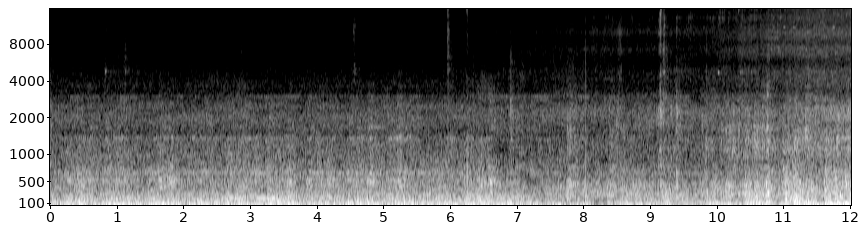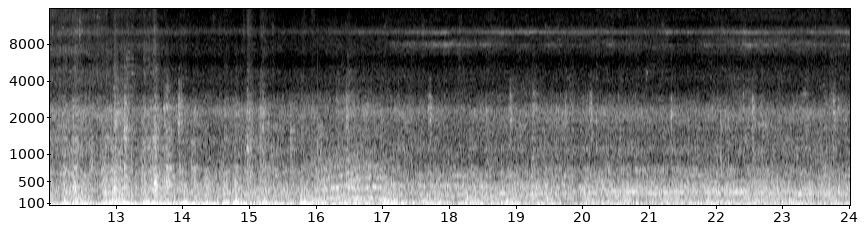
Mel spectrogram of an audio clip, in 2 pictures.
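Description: Airport moving walkway running, a steady low rumble with a faint rattle of its treads. It grows louder for a few seconds around the middle.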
